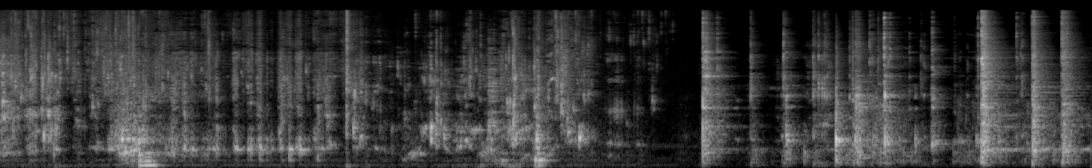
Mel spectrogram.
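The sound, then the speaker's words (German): Dishes and a glass being washed up in water, with many clinks and clatters of crockery and splashing at an irregular rhythm, a brief quieter pause near the middle, then more loud clattering. “Ah, da ist noch ein Glas. Ich glaube, dann muss ich mich auch erstmal ganz abtrocknen machen, bevor ich hier weiter abwaschen kann.”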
